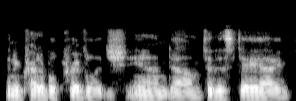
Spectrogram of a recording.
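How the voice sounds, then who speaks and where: A male editor answers a panel question in an earnest, reflective way, with many fillers between his thoughts. His voice is dark and mellow at a mid pitch. The sound comes through a dull, lo-fi line. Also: little pitch movement, moderate pace.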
